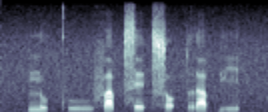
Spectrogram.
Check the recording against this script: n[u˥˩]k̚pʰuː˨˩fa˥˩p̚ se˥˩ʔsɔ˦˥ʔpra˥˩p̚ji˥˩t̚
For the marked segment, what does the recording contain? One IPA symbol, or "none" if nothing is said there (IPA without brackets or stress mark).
u˥˩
